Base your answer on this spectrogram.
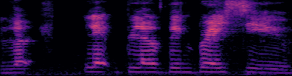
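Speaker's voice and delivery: put-on, heavily British delivery, laid on thick. Narrating a character's spoken line during the game, in a very British accent. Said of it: "says in a very British accent".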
